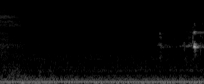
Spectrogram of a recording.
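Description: Quiet room tone with a steady low hum. A brief hiss right at the start.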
